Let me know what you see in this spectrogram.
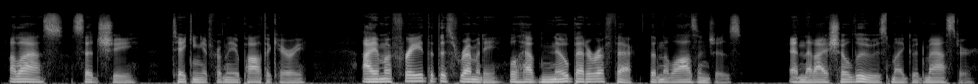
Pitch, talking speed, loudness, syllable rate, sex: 110 Hz, 185 wpm, -24 LUFS, 5.3 syllables/s, male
